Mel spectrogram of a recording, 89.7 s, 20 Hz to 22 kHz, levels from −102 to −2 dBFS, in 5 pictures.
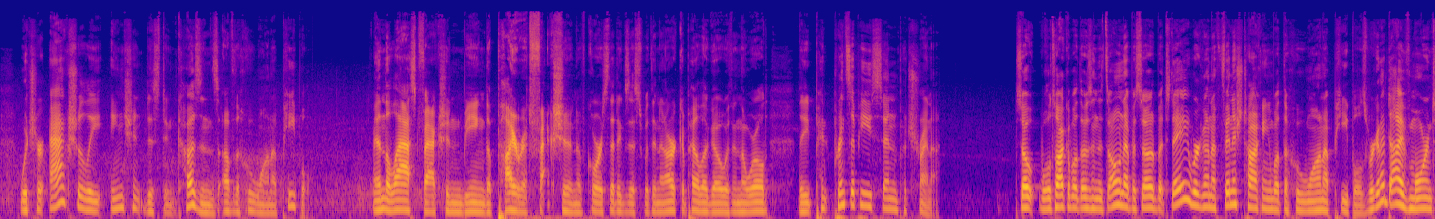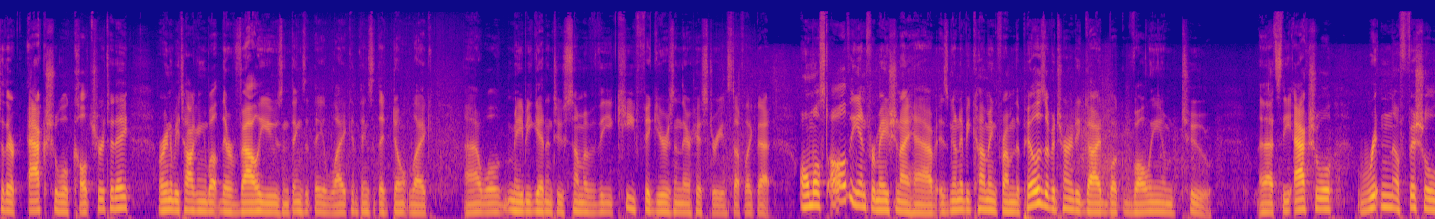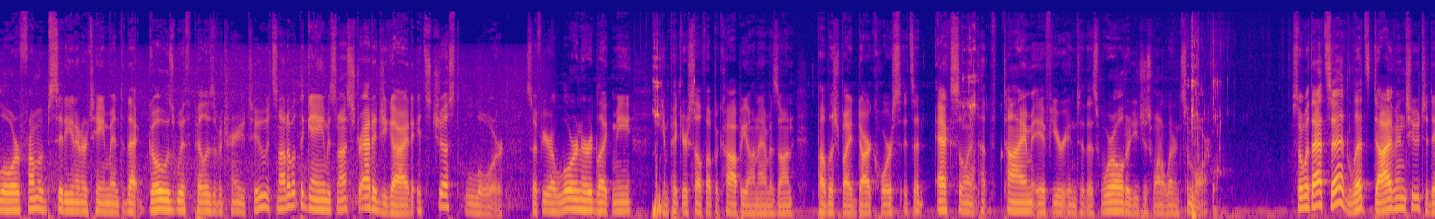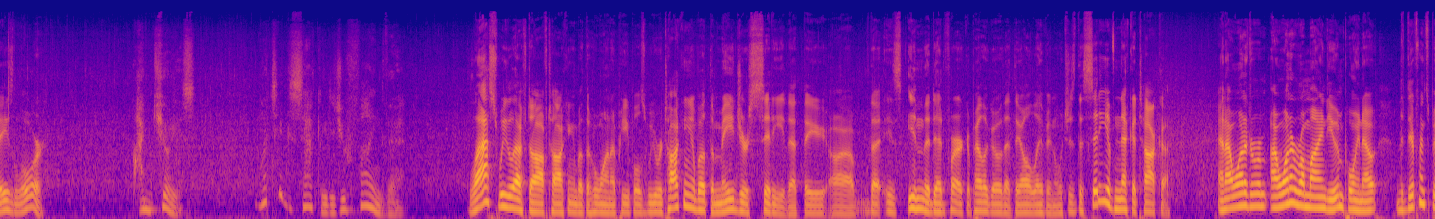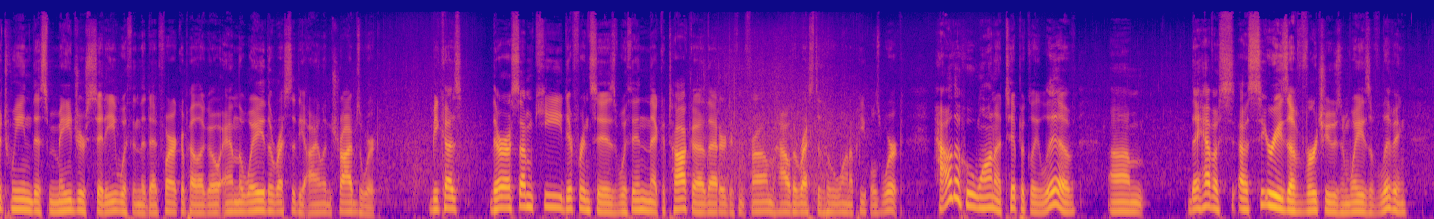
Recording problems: rain or running water; faint; throughout; 25 dB below the speech

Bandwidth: 18 kHz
